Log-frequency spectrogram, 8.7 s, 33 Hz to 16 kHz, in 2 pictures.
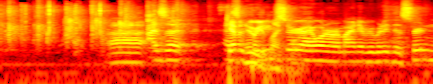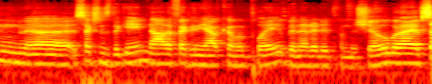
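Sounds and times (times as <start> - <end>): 
audience applause: 0.0 - 1.8
speech: 1.1 - 8.6.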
